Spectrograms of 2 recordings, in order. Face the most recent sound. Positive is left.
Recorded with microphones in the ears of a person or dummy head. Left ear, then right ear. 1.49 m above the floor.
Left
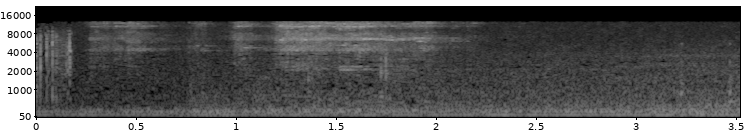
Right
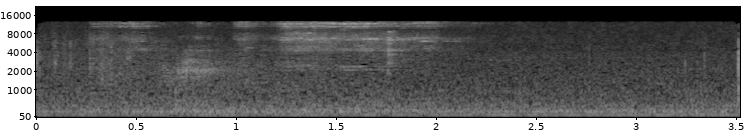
turn(degrees=45)  # may be behind; listen again after turning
